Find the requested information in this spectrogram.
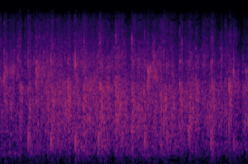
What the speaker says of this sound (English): Can we give her a clap?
